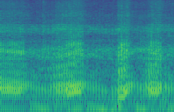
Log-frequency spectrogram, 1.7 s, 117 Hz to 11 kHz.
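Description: A 2021 GasGas EX 350F dirt bike ridden in third gear, its engine droning loud and close with uneven surges and dips, the rider's mic catching rough wind-blasted rumble along with it.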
